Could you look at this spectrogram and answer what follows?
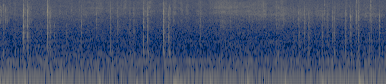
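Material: Plant stem.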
